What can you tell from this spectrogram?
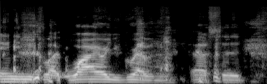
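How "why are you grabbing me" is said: normal talking voice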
